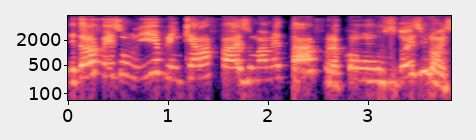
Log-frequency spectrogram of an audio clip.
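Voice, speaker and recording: High-pitched and animated, a man speaks at a fairly quick pace. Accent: Brazilian. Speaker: guest lecturer. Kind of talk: online lecture. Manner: fast.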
